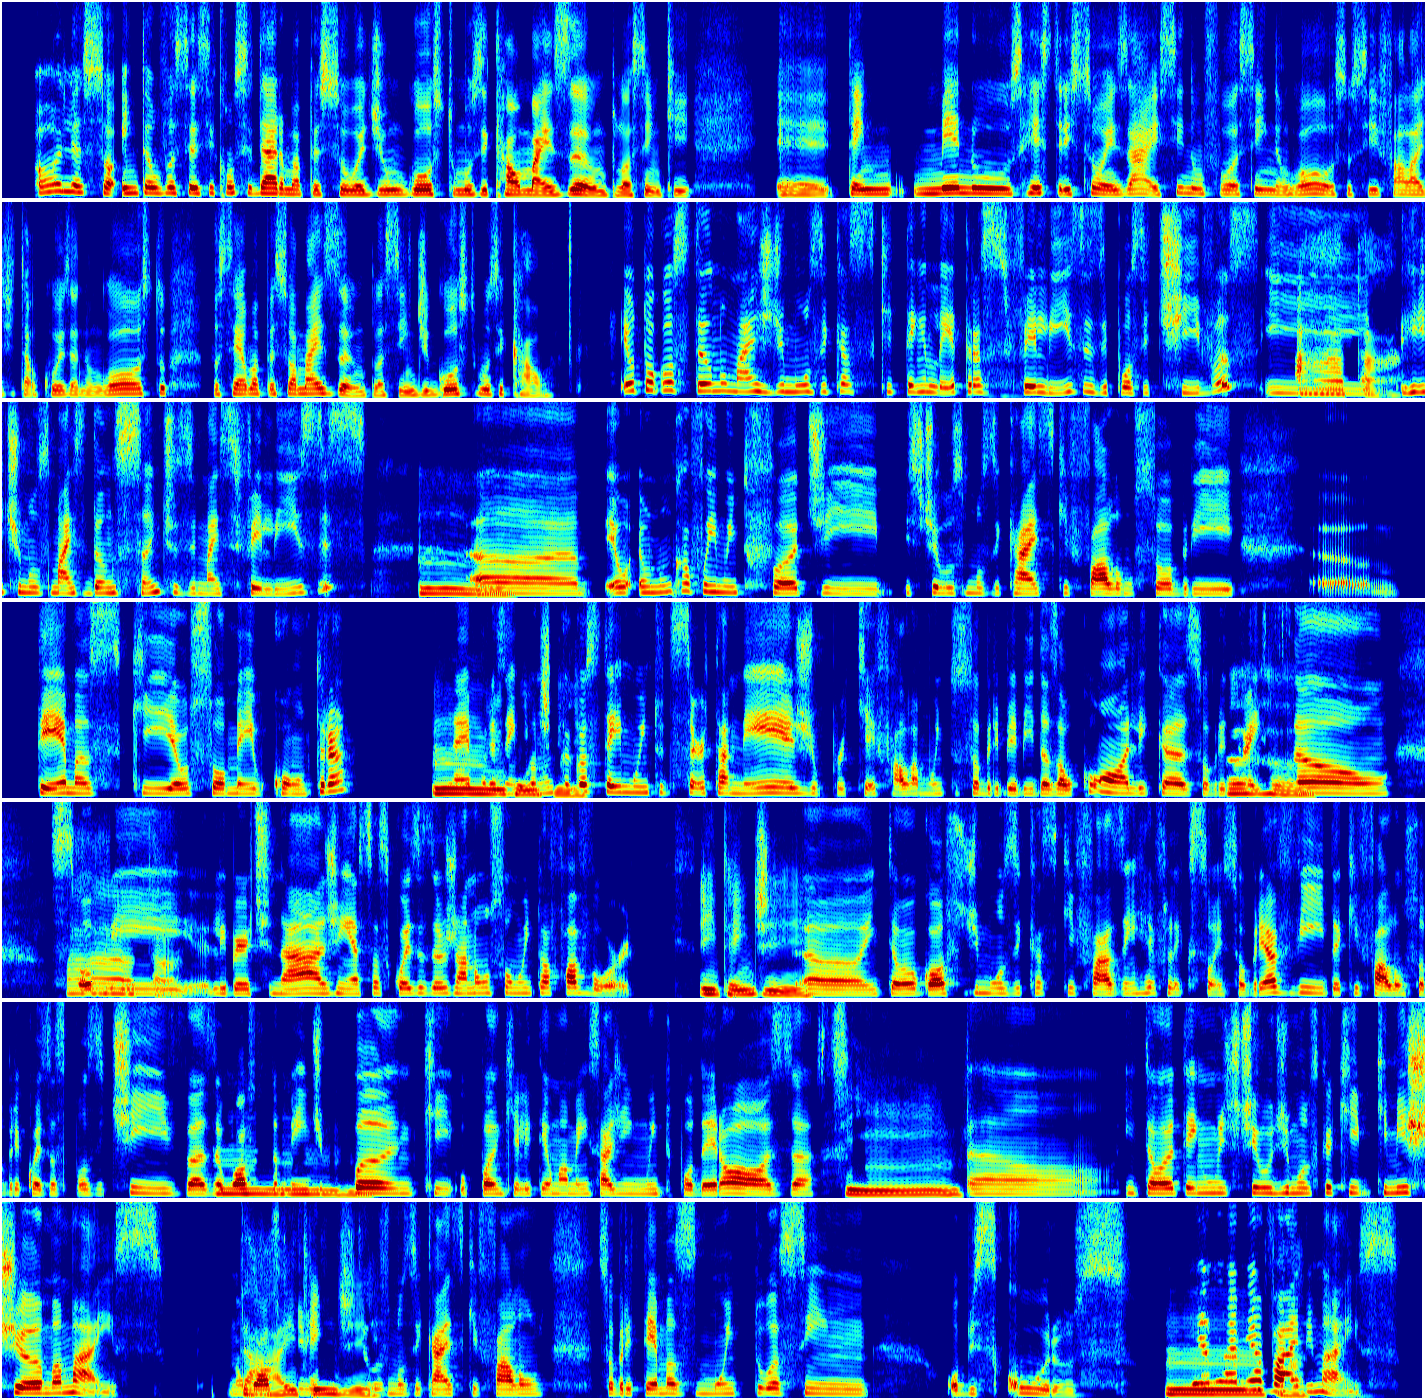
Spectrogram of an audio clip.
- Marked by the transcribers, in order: tapping
- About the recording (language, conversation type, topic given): Portuguese, podcast, Como você escolhe novas músicas para ouvir?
